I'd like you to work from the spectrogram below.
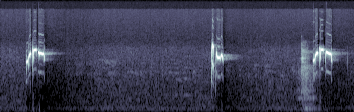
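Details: A sooty-headed bulbul gives short, cheerful whistled phrases meant to goad other bulbuls into singing. There are three brief bursts of quick bubbly notes, widely spaced, the middle one shorter.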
